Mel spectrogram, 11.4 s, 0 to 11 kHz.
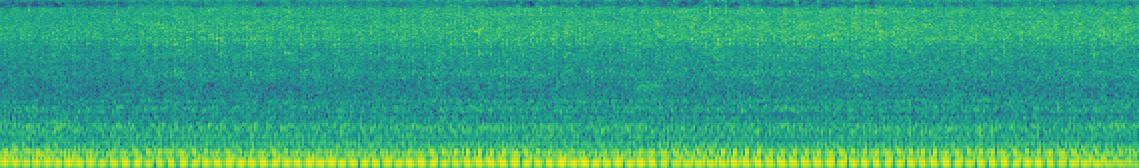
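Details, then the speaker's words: LS V8 swapped into an S197 Mustang, freshly built and being readied for boost: deep, even idle lope with steady rhythm and no knocks or misses after the ECU learned to run it; engine sounds healthy. "so as you can hear sounds really good"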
